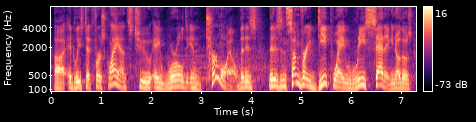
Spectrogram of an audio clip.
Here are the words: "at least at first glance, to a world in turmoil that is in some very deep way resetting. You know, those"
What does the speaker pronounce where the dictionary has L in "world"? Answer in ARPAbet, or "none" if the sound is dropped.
L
